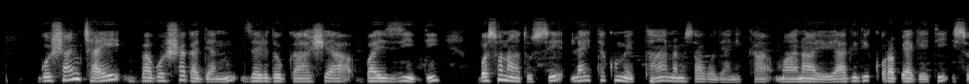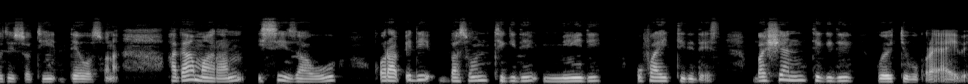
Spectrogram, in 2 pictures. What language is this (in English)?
Wolaytta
